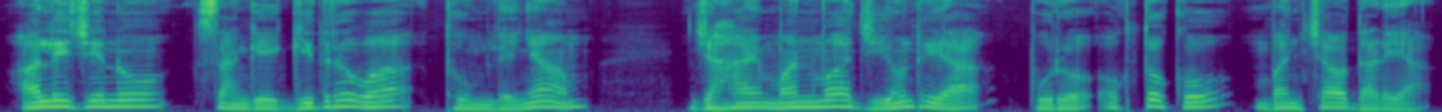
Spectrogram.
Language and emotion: Santali, neutral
